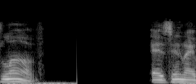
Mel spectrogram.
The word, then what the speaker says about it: ♥: When the heart symbol is used at this time, it is traditionally pronounced as love. As in I love New York for I love NY.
